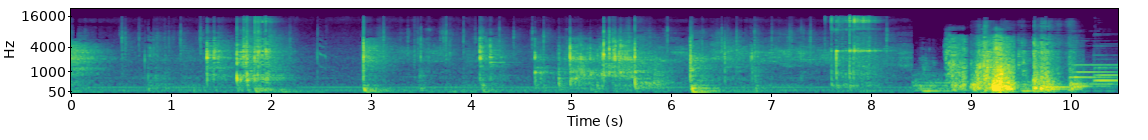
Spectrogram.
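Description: Scattered light clicks, clinks and knocks of small hard objects such as coins, lids and tins being moved about on a floor. A louder, longer burst of noise comes about nine seconds in.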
